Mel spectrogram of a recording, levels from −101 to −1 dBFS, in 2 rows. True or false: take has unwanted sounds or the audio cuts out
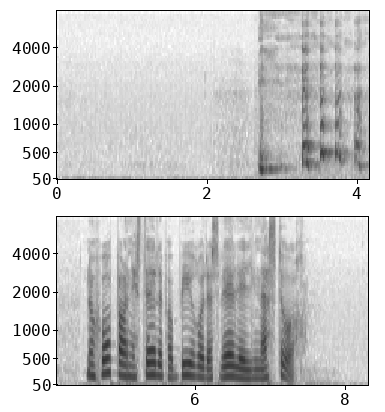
true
